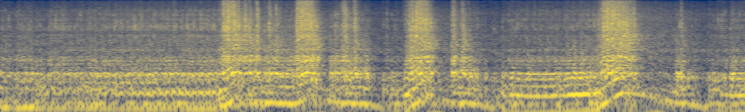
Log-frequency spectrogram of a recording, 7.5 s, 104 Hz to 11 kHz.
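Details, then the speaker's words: Ferrari engine in an Alfa Romeo 105 project, first start after fixing reversed crank-signal wiring: engine catches, holds a steady idle, then revs cleanly in several sharp blips and settles back without stumbling; engine running and revving. "right oh that sounds good oh that sounds good"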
